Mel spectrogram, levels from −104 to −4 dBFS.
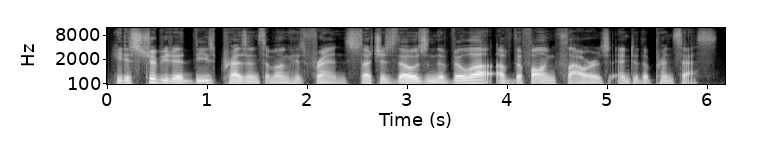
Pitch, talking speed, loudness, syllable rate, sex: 105 Hz, 205 wpm, -19 LUFS, 5.3 syllables/s, male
